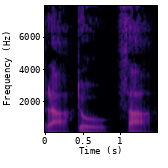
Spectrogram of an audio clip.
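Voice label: "ratotha", concatenated syllables; Affixing experiment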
